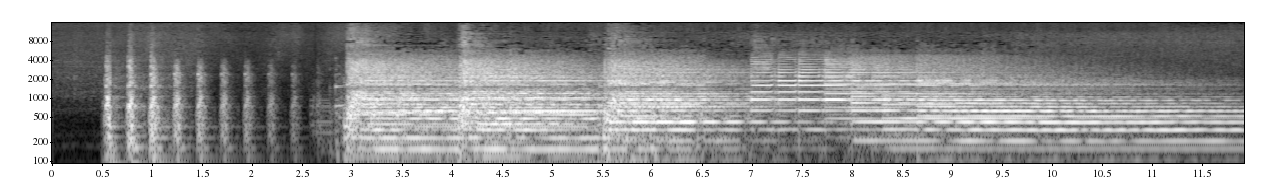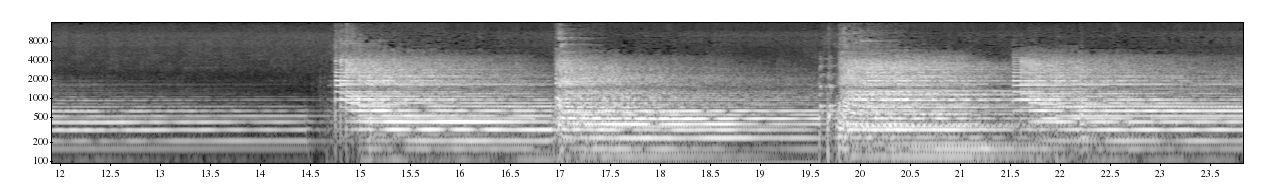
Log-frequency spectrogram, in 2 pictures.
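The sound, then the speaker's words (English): An electric guitar with a Floyd Rose tremolo plays a few quick muted plucks, then loud strummed chords that ring and sustain with a chorus-like shimmer, struck again every few seconds. No voices. “Yeah, this is a real Floyd Rose.”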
